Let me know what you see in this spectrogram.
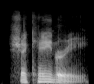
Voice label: "chicanery", American

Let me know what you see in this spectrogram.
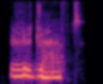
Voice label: "redraft", Indian

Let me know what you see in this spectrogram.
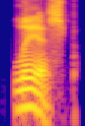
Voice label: "lisp", American

